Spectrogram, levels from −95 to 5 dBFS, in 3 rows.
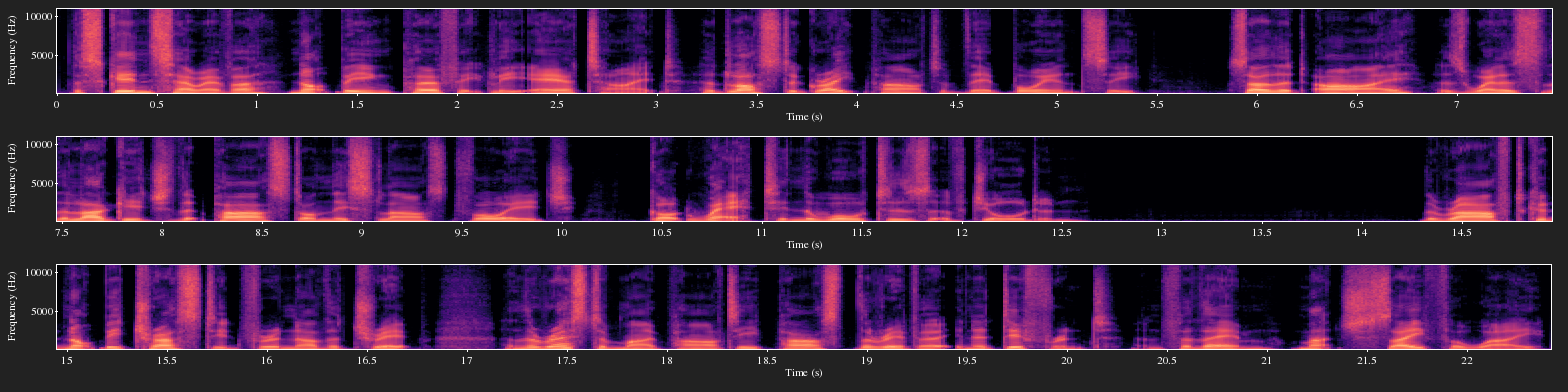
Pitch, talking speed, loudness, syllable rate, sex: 120 Hz, 170 wpm, -20 LUFS, 4.5 syllables/s, male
